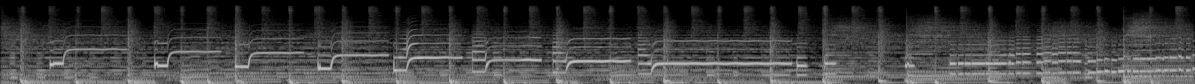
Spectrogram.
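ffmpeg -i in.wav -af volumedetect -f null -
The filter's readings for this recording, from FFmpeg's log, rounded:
mean_volume: -22.5 dB
max_volume: -7.9 dB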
